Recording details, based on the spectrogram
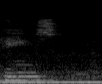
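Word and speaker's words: Keynes: at the back said I know it's spelled K E Y N S but here in the village we prefer to pronounce it Kes is that okay?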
